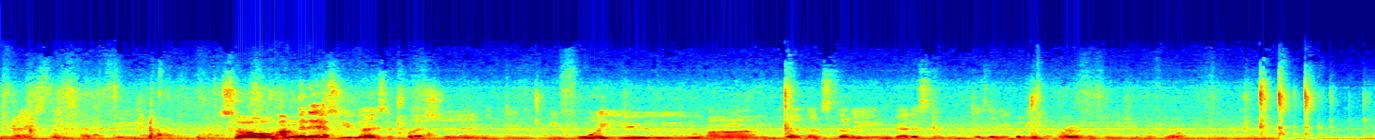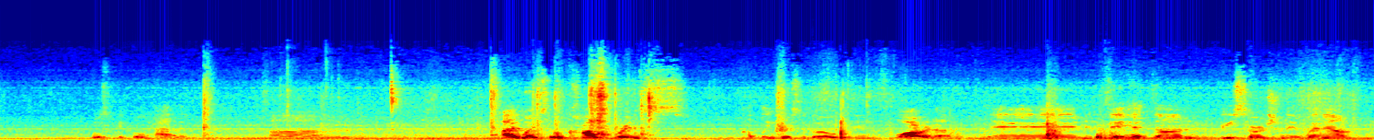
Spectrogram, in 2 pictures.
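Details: Adult speaker giving a talk; normal speech.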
